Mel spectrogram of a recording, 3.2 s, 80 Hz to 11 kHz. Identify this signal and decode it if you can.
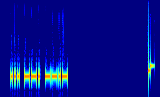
Morse code, heard as a keyed tone, about 36 wpm, 700 Hz. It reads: SGQ
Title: USA Call Sign Postfixes - 3 Letters 35wpm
